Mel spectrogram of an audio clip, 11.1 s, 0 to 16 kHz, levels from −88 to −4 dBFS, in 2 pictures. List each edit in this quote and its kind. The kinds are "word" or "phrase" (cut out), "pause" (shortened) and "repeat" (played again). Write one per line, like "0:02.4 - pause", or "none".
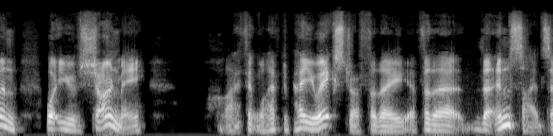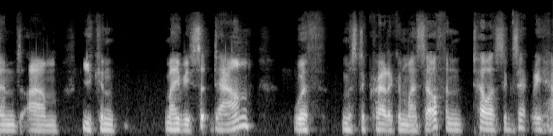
0:06.2 - pause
